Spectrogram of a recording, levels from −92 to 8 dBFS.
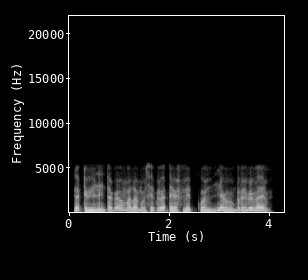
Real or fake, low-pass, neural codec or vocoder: fake; 5.4 kHz; autoencoder, 44.1 kHz, a latent of 192 numbers a frame, MeloTTS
